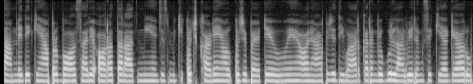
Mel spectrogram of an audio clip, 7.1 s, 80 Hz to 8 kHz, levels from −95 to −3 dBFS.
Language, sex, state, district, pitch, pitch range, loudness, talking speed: Hindi, female, Goa, North and South Goa, 210 Hz, 205-210 Hz, -19 LUFS, 305 wpm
